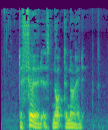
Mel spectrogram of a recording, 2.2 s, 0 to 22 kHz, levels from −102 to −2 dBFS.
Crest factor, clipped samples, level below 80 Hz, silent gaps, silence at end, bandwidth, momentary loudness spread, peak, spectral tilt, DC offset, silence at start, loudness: 16 dB; under 0.1%; -44 dBFS; none; 0.5 s; 17 kHz; 16 LU; 0 dBFS; -5.5 dB/octave; under 0.1%; 0.4 s; -15 LUFS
